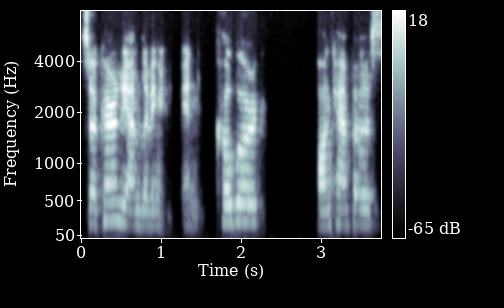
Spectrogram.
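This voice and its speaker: A woman with a German accent speaks at a fairly slow pace in a bright, sharp tone. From Germany. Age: 20s. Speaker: exchange student. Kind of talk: student testimonial in webinar.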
